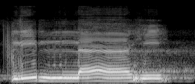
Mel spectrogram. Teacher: kalau lafadz Allah diawali dengan harkat kasrah maka harus dibaca tipis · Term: tarqiq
